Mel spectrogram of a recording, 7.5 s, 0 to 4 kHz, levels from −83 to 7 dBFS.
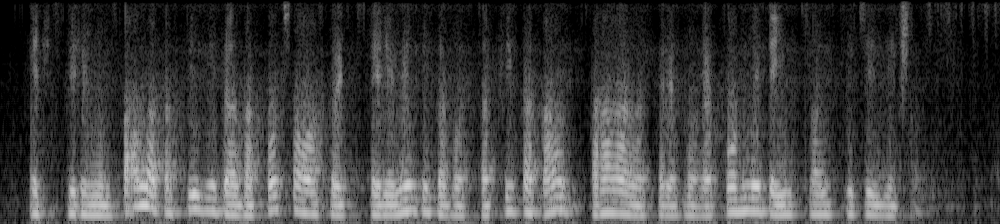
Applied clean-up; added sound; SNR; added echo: neural separator model SepFormer DNS4.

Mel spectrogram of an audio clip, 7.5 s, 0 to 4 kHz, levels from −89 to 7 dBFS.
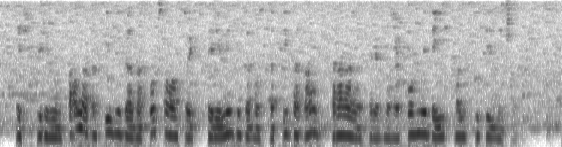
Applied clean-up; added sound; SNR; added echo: classical method WPE with log-MMSE.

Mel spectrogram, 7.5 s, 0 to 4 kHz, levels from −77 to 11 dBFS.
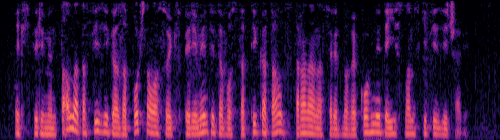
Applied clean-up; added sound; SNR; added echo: none; none; none; none.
